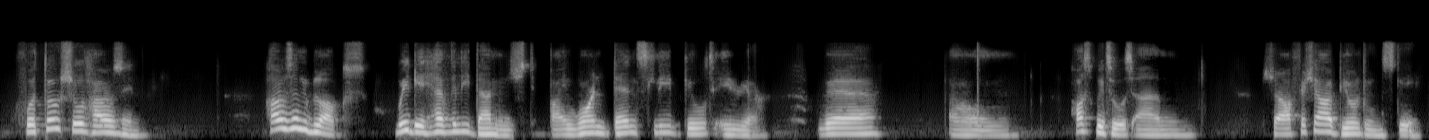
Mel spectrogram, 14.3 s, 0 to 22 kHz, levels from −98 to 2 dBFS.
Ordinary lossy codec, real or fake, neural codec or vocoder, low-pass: none; fake; codec, 16 kHz, 1 kbps, X-Codec, HuBERT features, trained on general audio; 7.2 kHz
